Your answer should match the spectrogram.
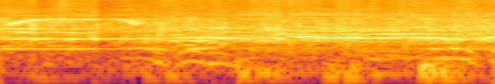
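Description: A large crowd cheers and applauds steadily, with bright whistles and whoops rising above a dense wash of clapping that stays loud throughout.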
